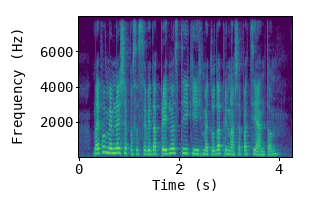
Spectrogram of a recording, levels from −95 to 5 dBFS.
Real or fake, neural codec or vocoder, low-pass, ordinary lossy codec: real; none; none; none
